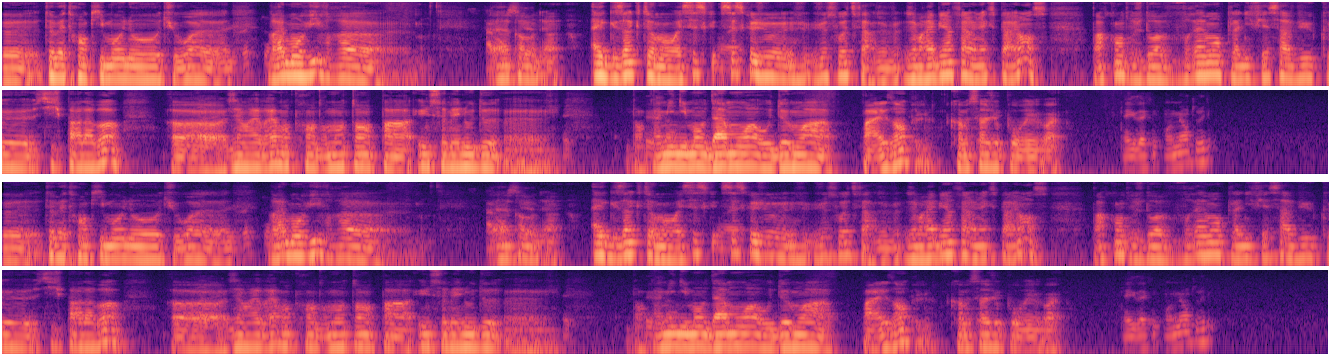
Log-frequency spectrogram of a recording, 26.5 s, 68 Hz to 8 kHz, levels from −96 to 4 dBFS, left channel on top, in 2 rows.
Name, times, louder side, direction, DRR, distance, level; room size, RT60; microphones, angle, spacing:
voice 1, 0.0-4.6 4.9-5.6 5.9-19.0 19.5-23.9, left 4 dB, 80° left, 0.5 m, -21 dB
voice 2, 2.2-2.9 4.8-5.5 7.1-7.4 11.1-11.4 15.1-15.5 18.9-19.0 19.7-20.0 22.3-22.5 23.0-23.3 24.5-25.3, left 3 dB, 35° left, 0.6 m, -33 dB
4.3 x 3.1 x 2.3 m
head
